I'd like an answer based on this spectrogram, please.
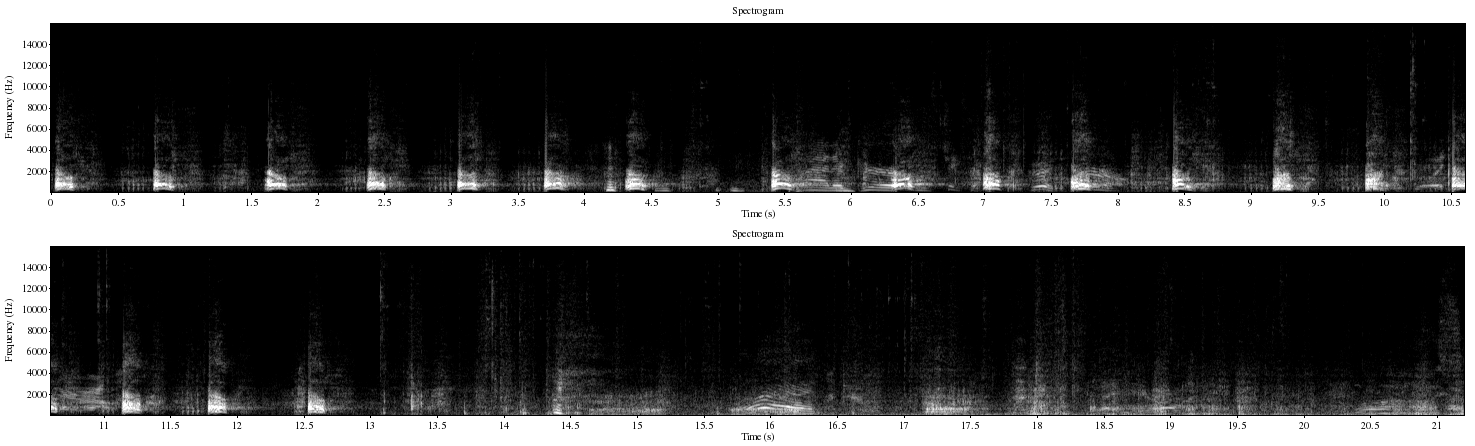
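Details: Rottweiler named Fire v LordsNLadies in schutzhund (IGP) protection training, giving a steady run of loud, punchy barks at roughly one to one and a half per second, later fading into handling noise and rustling.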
